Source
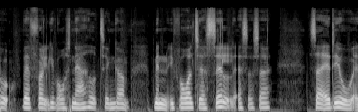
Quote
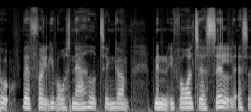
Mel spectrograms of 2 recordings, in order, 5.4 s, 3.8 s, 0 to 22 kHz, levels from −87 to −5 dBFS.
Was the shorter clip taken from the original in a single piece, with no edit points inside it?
yes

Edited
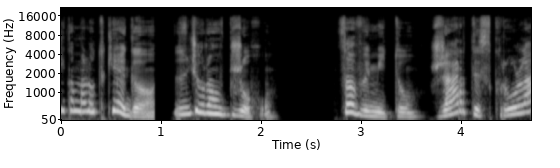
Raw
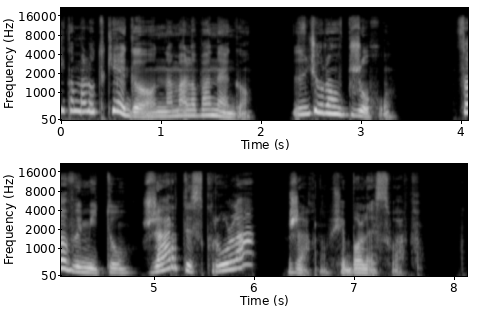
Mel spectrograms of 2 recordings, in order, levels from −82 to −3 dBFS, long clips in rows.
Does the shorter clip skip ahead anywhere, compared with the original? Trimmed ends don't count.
yes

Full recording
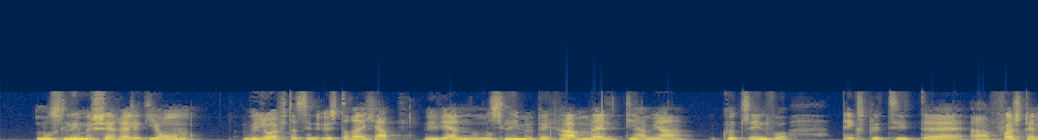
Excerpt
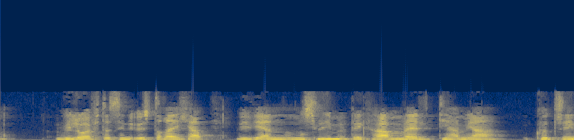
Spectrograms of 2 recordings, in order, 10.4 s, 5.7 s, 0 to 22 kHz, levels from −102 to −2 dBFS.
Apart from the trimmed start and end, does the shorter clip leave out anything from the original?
no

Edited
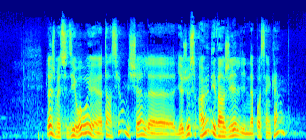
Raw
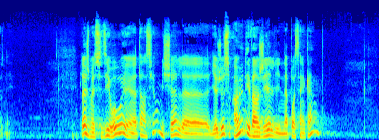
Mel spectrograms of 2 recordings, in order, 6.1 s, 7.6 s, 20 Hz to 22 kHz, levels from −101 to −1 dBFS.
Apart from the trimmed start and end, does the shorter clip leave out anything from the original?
no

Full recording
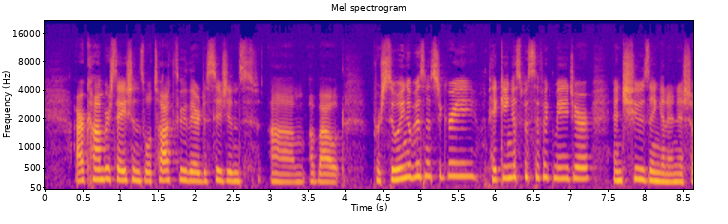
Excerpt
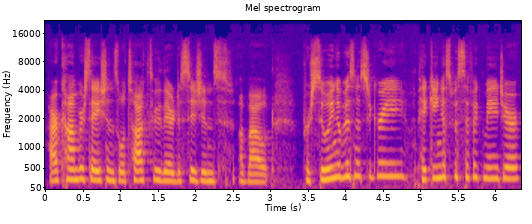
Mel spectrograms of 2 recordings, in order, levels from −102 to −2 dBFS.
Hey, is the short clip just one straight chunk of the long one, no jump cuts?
no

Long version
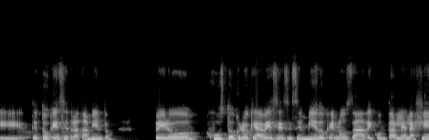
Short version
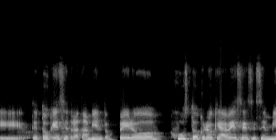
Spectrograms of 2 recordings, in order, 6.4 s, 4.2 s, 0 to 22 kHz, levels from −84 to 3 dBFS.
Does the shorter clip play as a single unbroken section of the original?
no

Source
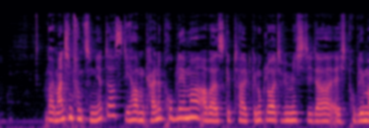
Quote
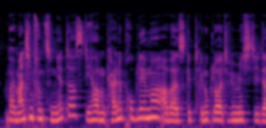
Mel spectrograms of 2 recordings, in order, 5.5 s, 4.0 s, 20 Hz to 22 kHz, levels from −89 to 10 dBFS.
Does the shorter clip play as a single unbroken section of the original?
no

